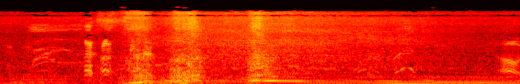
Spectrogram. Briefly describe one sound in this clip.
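A truck engine cranks, starts and revs loudly.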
